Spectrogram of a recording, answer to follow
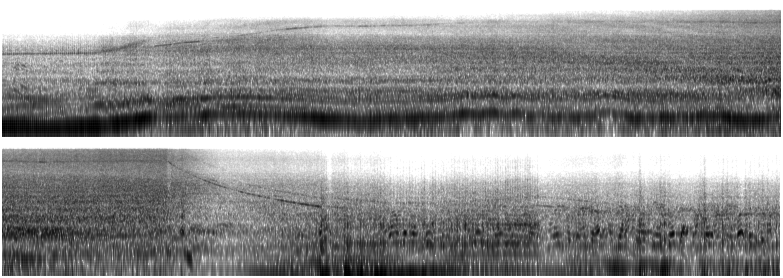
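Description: A John Deere super/pro stock pulling tractor's turbocharged engine revs up about two seconds in and runs at full power through a pull, its pitch wavering under the load of the sled while a high turbo whine climbs. About two-thirds of the way in the power comes off: the whine falls away and the engine drops to a low, uneven run with a few blips.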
